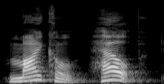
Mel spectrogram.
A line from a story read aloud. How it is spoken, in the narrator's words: she shouted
